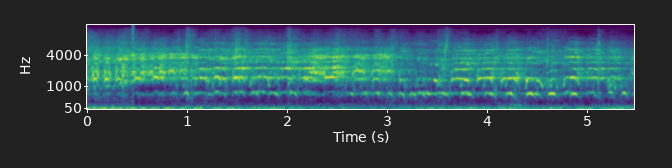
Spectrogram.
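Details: A kookaburra gives a rolling, chuckling laugh of quick repeated notes in the early morning in Perth, Western Australia, heard from a moving car over a steady low engine rumble.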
